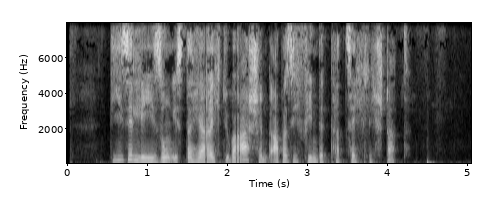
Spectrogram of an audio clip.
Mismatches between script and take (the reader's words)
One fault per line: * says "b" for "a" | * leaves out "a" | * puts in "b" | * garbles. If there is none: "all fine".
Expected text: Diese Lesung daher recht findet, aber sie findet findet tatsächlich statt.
* puts in "ist"
* says "überraschend" for "findet"
* leaves out "findet"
